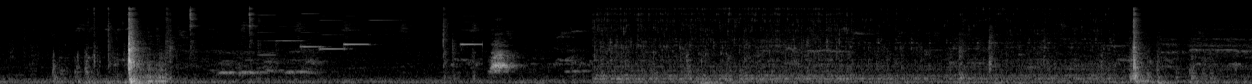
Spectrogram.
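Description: A few knocks and short clinks, then water running steadily, as from a tap into a sink.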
